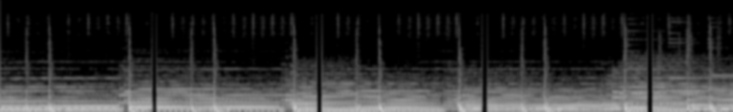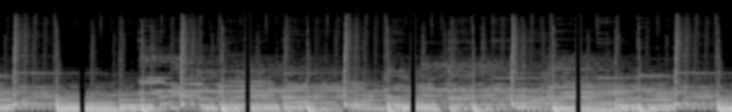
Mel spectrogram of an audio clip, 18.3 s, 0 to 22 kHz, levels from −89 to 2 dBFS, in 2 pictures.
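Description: The audio has a gap at a join of encoded pieces every 2 s, at 1.89, 3.95, 6.02, 8.09, 10.15, 12.22, 14.29 and 16.35 s. Each 60 to 67 ms silence has smeared edges. Separately encoded 2 s segments were joined without trimming, so each encoder's start delay and last-frame padding remain.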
